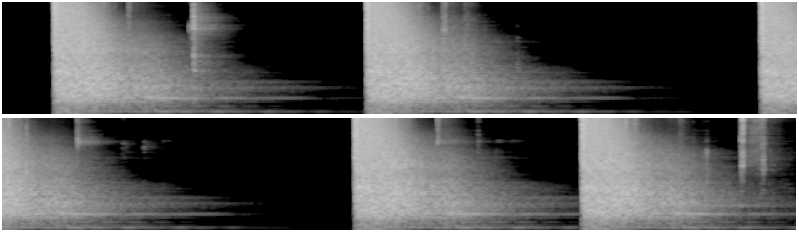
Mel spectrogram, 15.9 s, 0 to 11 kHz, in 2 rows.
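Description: Five loud, sharp shots from a Canik 9mm handgun at a 10-foot range line, each a crisp report with a ringing decay, spaced a few seconds apart with silence between and no talk.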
